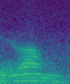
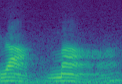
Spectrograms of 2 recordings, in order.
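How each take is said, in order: First: The ma is swallowed into a single syllable. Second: Both syllables ra and ma are said separately. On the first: The speaker calls it right. "you say Ram, and swallow the other one" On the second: The speaker calls it wrong. "So you don't say ra, ma"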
